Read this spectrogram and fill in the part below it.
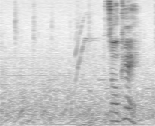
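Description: Bubbles gurgle and pop underwater.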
